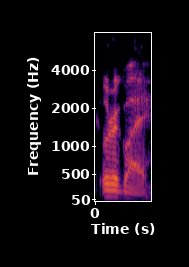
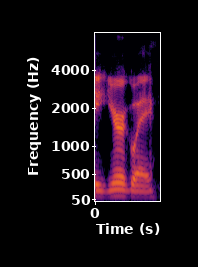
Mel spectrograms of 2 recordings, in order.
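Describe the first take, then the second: First: The name is said with a Spanish pronunciation. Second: The name is said with an American English pronunciation. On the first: The speaker calls it right. "it's like Uruguay or something, right? Like technically speaking" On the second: The speaker calls it wrong. "I always want to say Uruguay"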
